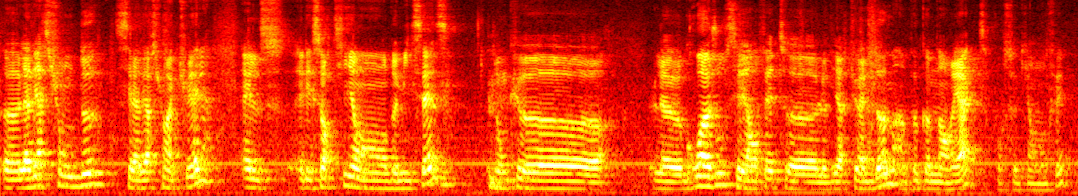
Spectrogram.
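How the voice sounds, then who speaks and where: A man presents a technical talk to a live meetup audience, pausing often and filling gaps as he goes. He is heard from a distance in a roomy space, with a faint hiss underneath. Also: mid-range voice. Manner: hesitant, many fillers, informal asides. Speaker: meetup speaker. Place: meetup room. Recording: roomy sound, distant mic, faint noise.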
